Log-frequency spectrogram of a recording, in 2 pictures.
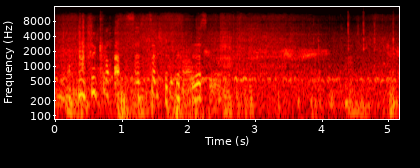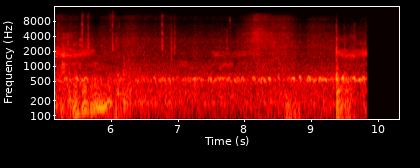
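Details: Black grouse lek at World's End, North Wales, 17 February 2018: a steady, low, dove-like bubbling from several birds merges into an unbroken murmur. People talk quietly at the start.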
